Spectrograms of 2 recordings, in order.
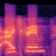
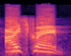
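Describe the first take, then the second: First: Higher mock-curt question, rising at the end; rude, uninterested question. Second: Higher mock-curt exclamation, falling at the end; rude insistence. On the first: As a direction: ask brusquely, imitating a rude server. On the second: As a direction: cut off the customer, imitating rude service. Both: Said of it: "sound so fucking rude and uninterested".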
